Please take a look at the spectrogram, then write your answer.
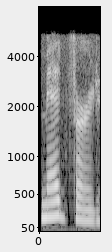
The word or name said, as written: Medford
